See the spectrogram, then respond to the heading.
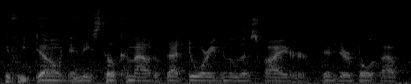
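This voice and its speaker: A man's voice: low-pitched, little pitch movement, fairly quick. A man talking casually as a player in a tabletop roleplaying game group. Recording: faint background noise.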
